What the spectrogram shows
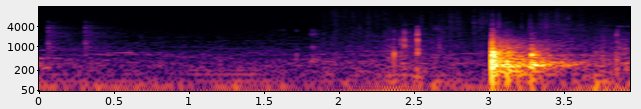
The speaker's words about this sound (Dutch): Ik neem nog even een slokje koffie.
